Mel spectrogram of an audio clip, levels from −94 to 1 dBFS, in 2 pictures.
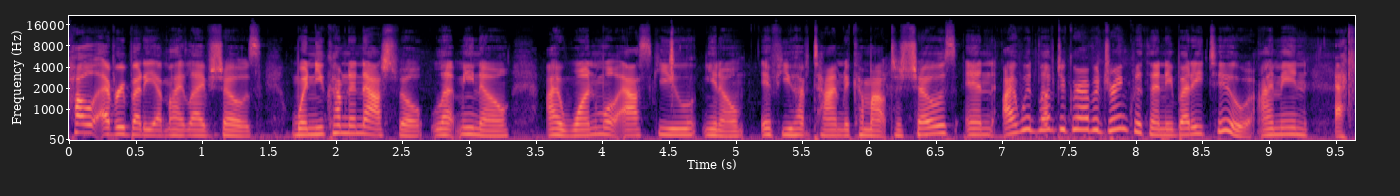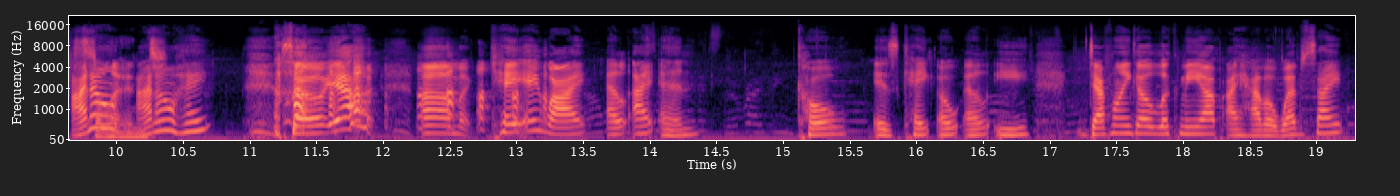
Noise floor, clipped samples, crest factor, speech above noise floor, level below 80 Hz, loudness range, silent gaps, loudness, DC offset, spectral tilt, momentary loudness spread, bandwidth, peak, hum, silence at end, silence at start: -50 dBFS; under 0.1%; 24 dB; 25 dB; -54 dBFS; 6 LU; none; -24 LUFS; under 0.1%; -3 dB/octave; 10 LU; 17 kHz; -2 dBFS; none; 0.05 s; 0 s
